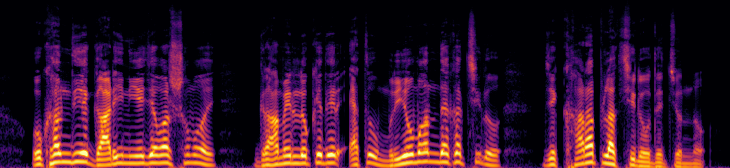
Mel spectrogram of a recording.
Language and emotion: Bengali, sad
